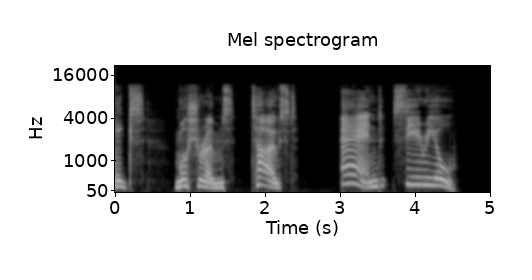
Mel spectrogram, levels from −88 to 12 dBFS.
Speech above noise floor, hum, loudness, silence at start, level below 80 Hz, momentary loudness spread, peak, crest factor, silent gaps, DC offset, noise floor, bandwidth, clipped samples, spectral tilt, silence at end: 58 dB; none; -20 LUFS; 0 s; -64 dBFS; 10 LU; -4 dBFS; 18 dB; none; under 0.1%; -78 dBFS; 12 kHz; under 0.1%; -4 dB/octave; 0.45 s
